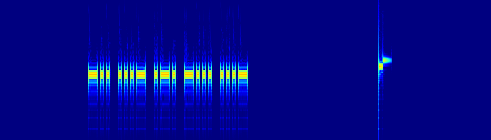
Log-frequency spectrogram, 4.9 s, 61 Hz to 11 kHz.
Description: Morse code, heard as a keyed tone, about 39 wpm, 700 Hz. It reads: DVRBV
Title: Code Groups - 5 Letters - 40wpm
